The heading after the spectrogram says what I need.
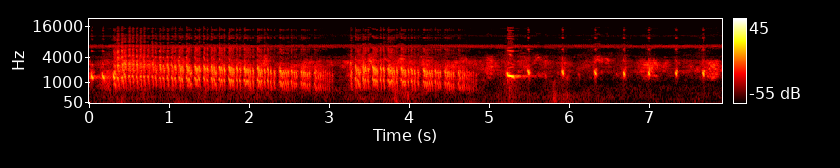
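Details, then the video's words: Japanese white-eye lure recording: two bursts of dense rapid twittering warble, then a louder whistled note followed by spaced single chirps about every half second. "Tiếng chim Mắt Đỏ mới nhất"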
